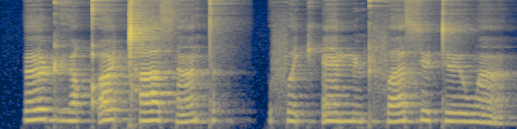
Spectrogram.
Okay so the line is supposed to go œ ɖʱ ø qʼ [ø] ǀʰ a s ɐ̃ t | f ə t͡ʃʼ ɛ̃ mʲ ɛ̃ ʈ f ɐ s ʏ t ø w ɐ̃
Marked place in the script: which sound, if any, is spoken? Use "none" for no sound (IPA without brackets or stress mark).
ø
